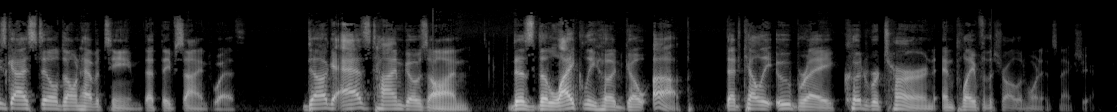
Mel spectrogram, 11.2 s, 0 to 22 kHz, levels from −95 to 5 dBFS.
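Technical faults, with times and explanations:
4.34–5.79 s and 9.92 s to the end, sudden gain jump: right after "as time goes" the level steps up about 6 dB and drops back before "go up that", then after "return and play for" it falls about 14 dB. Sound and background noise shift together, likely from a gain change applied with no ramp.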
